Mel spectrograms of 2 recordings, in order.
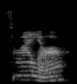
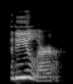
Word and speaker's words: Thriller: was talking to her, she mentioned the song Thriller by Michael Jackson that was really famous in 1984. And I remember I pronounced it with an E sound instead of E. So I would say thriller instead of thriller.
